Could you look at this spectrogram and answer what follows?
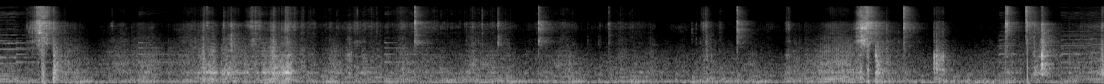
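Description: Beyblade spinning tops launched by ripcord into a plastic stadium, spinning with a rough whirr and clacking sharply as they collide. The clacks come several in quick succession near the end.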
